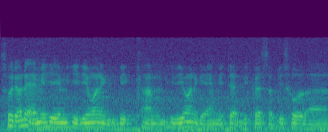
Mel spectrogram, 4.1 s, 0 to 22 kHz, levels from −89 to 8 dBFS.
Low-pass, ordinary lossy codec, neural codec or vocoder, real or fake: none; none; none; real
